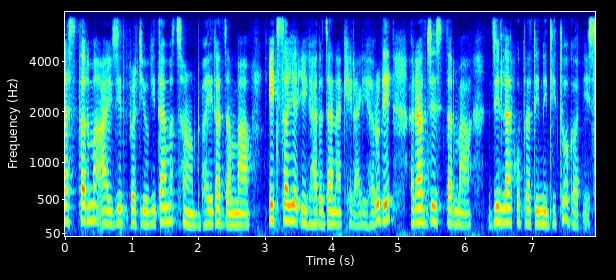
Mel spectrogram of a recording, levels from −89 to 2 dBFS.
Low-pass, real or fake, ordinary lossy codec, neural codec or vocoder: 7.2 kHz; fake; none; codec, 16 kHz, 0.8 kbps, ZipCodec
